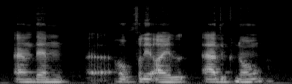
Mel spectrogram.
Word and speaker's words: GNOME: then hopefully I'll add GNOME. GNOME, sorry, the G is silent, or GNOME for GNU.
